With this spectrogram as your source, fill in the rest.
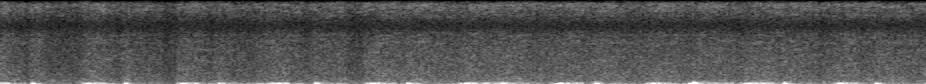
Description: my heart was beating like a racing horse here i hope you all like it.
